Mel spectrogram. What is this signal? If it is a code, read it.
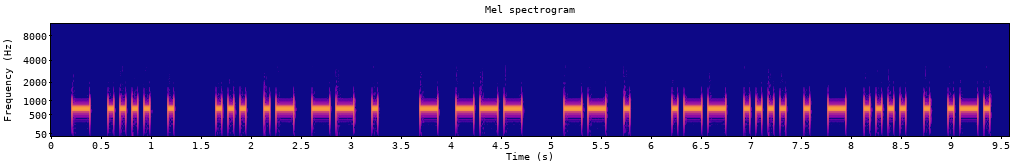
Morse code, heard as a keyed tone, about 20 wpm, 700 Hz. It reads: THE SAME TO ME WHETHER
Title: Sentences from Top 1000 Words - Review Part 3 - 20wpm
